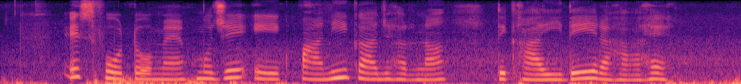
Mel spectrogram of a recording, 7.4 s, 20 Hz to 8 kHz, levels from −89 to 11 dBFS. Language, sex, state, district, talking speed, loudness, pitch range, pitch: Hindi, female, Madhya Pradesh, Katni, 95 wpm, -15 LUFS, 165-220 Hz, 200 Hz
